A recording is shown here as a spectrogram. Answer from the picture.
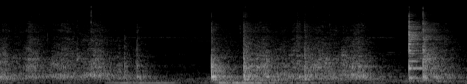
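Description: Chicken frying in a metal pot, sizzling up sharply three times as spoonfuls of green chilli paste go in and are stirred. Each burst fades over a second or two.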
